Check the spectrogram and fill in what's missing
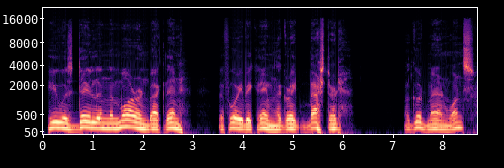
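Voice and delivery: put-on high, slow, frail old veteran remembering; old man voice. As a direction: voice a frail old soldier lost in memory. Old man speaks of Dalus.

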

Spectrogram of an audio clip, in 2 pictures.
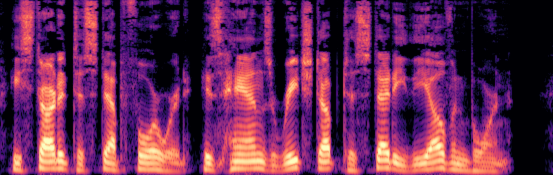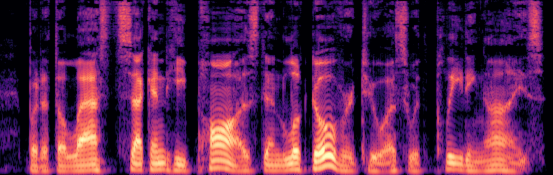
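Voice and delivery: plain reading voice

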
